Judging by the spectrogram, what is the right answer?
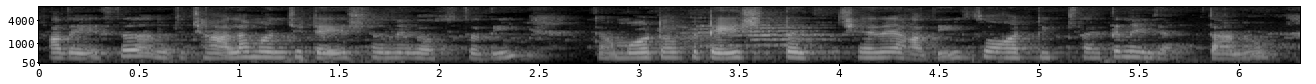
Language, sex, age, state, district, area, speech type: Telugu, female, 18-30, Telangana, Mancherial, rural, spontaneous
